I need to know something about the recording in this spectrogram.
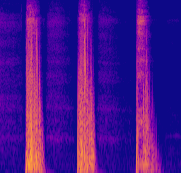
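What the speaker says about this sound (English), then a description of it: "The breathing is so bad" Three separate heavy breaths blown straight into a microphone, each about half a second long with pauses between them, loud, close and distorted, with no talking.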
